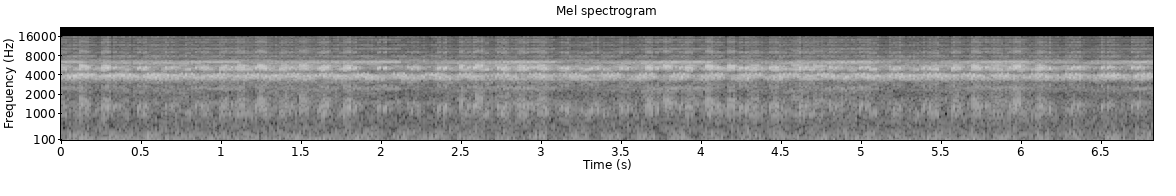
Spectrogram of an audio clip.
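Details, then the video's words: Numerous insects singing in a Japanese garden on an autumn night nearing dawn: a dense wall of piercing high trills with fast, pulsing mid-pitched chirps running underneath continuously. "Autumn Insects voice Towards dawn"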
